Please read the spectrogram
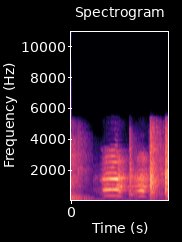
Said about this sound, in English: Stop, or I'll shoot!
